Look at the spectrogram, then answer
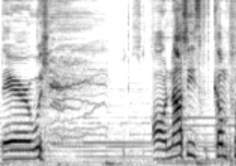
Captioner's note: wheeze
